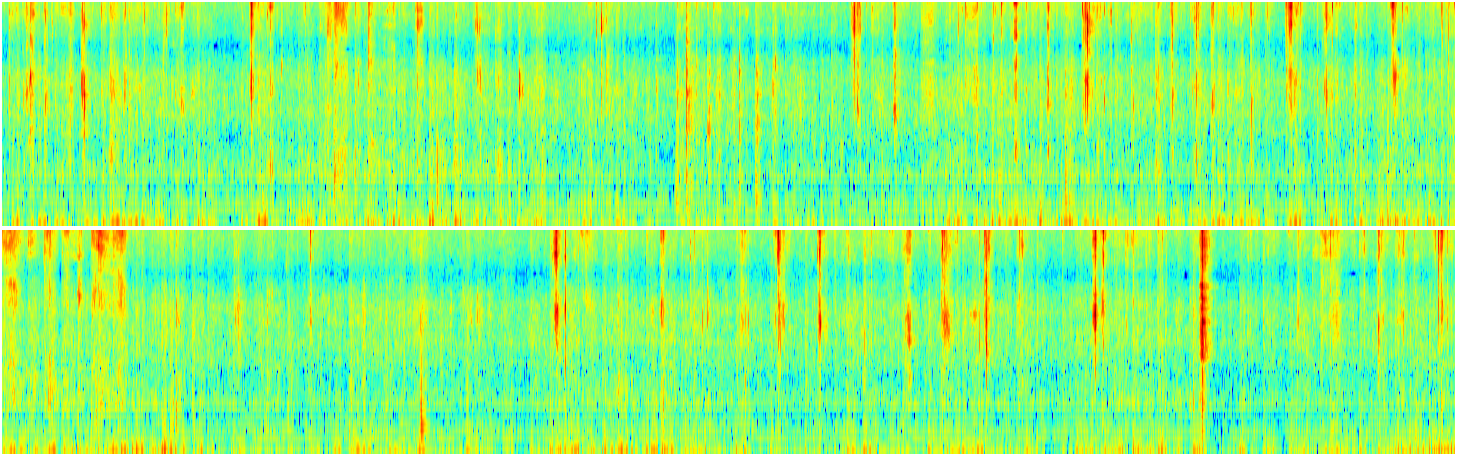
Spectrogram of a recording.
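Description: Close-miked eating sounds of food eaten by hand: wet chewing, lip smacks and sticky mouth clicks, with fingers scraping through rice and sautéed mushrooms. There are many irregular sharp clicks throughout.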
